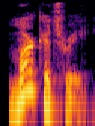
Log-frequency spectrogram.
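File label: "marqueterie", British English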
